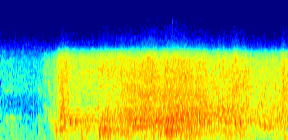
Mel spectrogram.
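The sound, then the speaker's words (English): After a brief quiet moment, a man falling from a high boat deck belly-flops into water with a loud, flat splash, followed by several seconds of heavy, sustained churning and spattering water. “A belly flopper. Forgot to point his toes, oh!”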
